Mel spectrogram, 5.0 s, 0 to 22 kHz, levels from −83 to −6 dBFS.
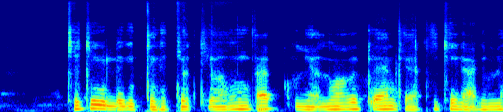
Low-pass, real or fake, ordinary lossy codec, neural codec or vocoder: none; fake; none; codec, 44.1 kHz, 2.6 kbps, DAC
